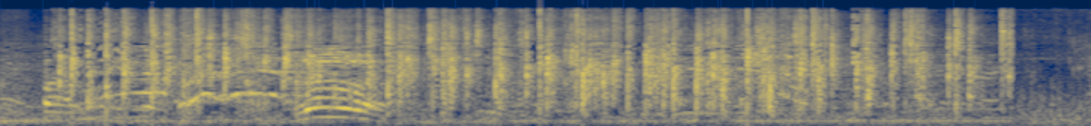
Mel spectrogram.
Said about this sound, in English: So there's a Turkish guy helping me out, and somebody that that what I'm doing is right. Some people are really applauding all this that I'm doing.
